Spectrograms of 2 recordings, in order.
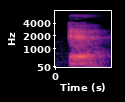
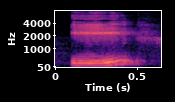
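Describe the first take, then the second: First: The vowel is an open e sound. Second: The vowel is a closed e sound. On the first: The speaker calls it wrong. "as opposed to the epsilon more open sound" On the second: The speaker calls it right. "it's a closed E sound"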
